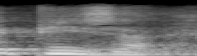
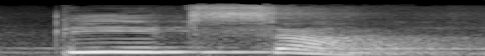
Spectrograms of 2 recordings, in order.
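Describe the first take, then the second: First: پیزا said as spelt, "pee-za" with no t; phonetic misreading. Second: پیٹزا as "PEET-sa", slow and drawn out; correct pronunciation. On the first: Teacher shows learners the phonetic reading, پیزا as "pee-za", spelling-based mispronunciation. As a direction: read پیزا with a plain z, no "ts". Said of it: "فونیٹیکلی تو اس طرح ہے". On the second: Teacher gives learners the right form, پیٹزا as slow "peet-sa", careful model pronunciation. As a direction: say پیٹزا slowly with a clear "ts", higher pitch. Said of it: "اس کی سر-، صحیح تلفظ کیا ہے". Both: Shown as a demonstration.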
